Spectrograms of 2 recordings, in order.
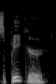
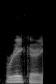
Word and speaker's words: Spreaker: I thought it was Speaker. No, it's actually called Spreaker? Spreaker. Yeah, Oh, okay. SPREA, Oh, okay. and then. Oh, see, I would have said it wrong.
